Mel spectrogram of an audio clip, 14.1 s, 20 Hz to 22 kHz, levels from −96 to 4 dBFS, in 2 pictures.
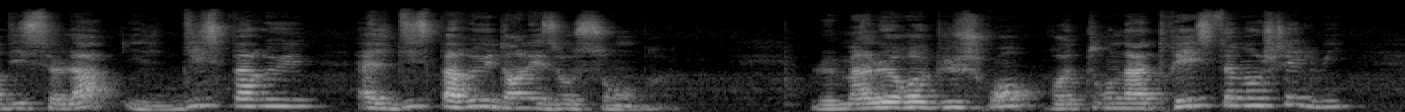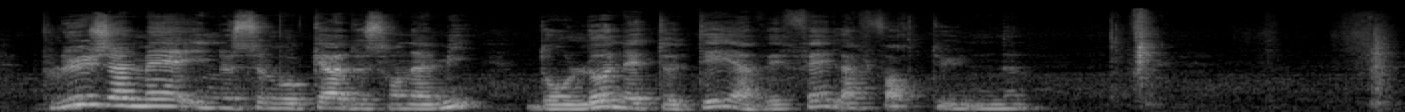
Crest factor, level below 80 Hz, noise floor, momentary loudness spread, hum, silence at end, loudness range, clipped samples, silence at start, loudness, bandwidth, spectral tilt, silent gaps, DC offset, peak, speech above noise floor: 22 dB; -82 dBFS; -71 dBFS; 14 LU; none; 0.05 s; 5 LU; under 0.1%; 0 s; -37 LUFS; 16 kHz; -4 dB/octave; none; under 0.1%; -16 dBFS; 34 dB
